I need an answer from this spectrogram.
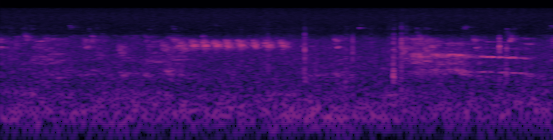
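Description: A small bird chirping: a quick trill of about ten high notes about two seconds in, and a thinner drawn-out call near the end. A faint click comes about four seconds in.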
